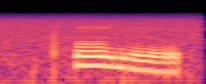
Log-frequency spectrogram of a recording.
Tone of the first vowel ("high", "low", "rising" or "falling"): high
